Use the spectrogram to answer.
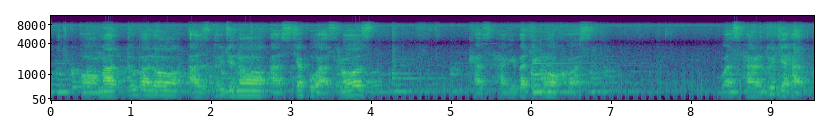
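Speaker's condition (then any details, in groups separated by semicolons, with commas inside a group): No condition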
